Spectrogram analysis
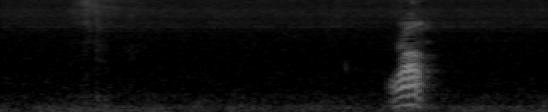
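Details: Female Bengal cat indoors, answered by her owner's chatter: one brief, sharp rising meow near the end of a mostly quiet stretch with low background hum.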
